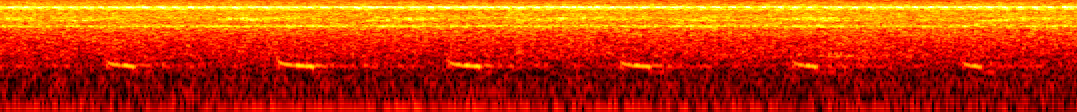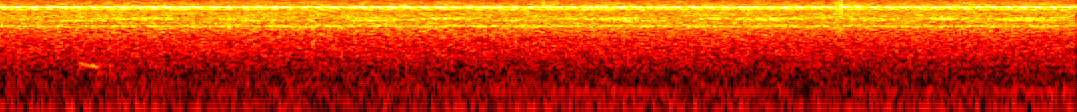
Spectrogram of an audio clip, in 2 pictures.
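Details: Recorded in Dresden, Maine, an unconfirmed caller, best guessed as a pileated woodpecker though somewhat owlish. It gives a faint series of about seven short, hollow, mid-pitched notes, evenly spaced under a second apart, over a steady low rumble and hiss.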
